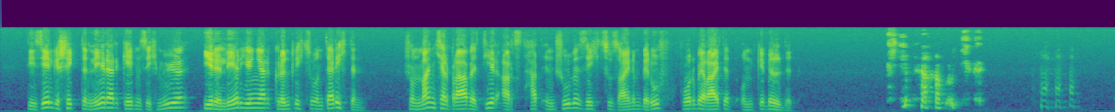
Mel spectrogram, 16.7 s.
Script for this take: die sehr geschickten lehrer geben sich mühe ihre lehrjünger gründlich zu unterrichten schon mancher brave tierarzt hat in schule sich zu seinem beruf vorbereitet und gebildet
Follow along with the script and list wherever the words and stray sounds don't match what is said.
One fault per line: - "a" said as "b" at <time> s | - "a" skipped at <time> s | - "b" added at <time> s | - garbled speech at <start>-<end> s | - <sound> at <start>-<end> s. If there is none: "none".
- laugh at 13.3-14.8 s
- laugh at 15.5-16.2 s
